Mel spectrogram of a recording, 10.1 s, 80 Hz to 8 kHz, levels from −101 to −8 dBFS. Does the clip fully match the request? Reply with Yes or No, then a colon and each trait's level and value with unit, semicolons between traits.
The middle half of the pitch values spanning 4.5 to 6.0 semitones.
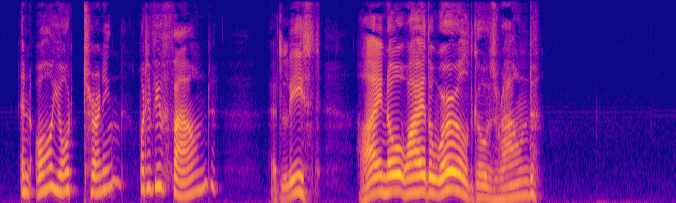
Yes: average, 5.1 semitones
